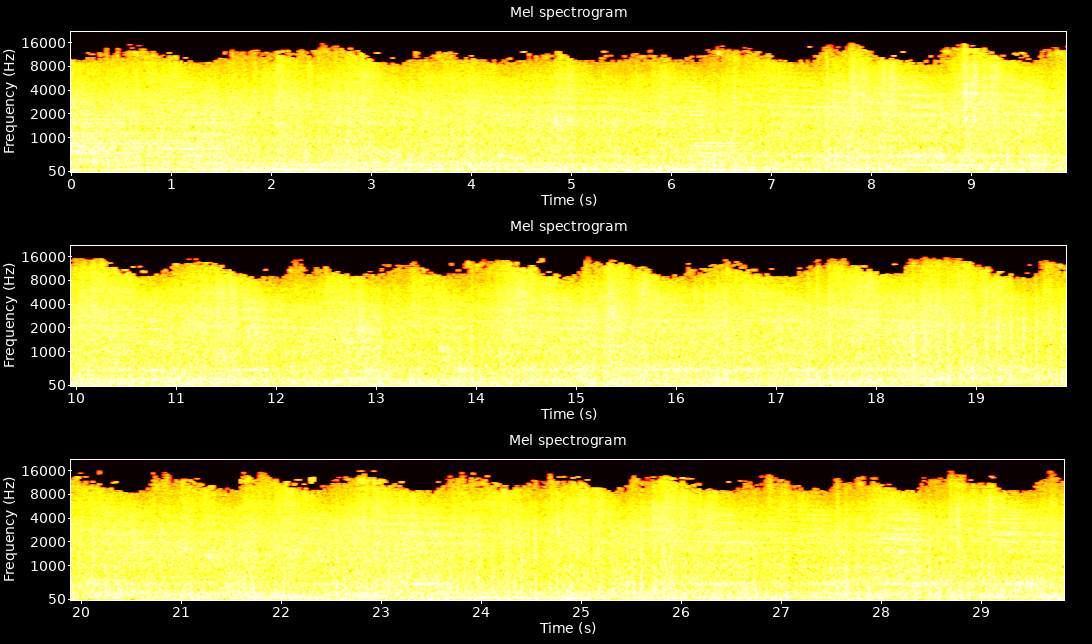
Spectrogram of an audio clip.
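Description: Double-stack intermodal freight train passing close by: a steady rumble of the cars rolling past, with a regular wheel clatter about once a second.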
